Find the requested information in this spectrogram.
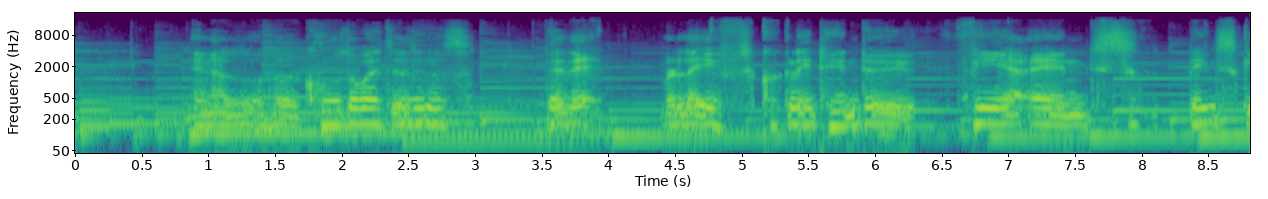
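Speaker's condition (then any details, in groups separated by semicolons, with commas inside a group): Multiple system atrophy; affects speech, eating and stability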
